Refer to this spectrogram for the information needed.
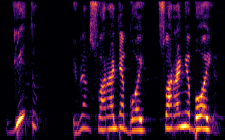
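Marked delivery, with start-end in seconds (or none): none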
